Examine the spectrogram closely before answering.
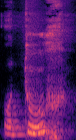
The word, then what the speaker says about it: autour: Autour, A-U suena O y la O-U suena U.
